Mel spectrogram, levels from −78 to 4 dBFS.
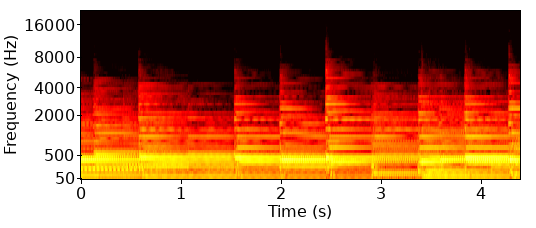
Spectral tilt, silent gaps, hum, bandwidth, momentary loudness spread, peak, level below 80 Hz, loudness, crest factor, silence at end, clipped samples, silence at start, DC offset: -8 dB/octave; none; none; 7.4 kHz; 6 LU; -2 dBFS; -38 dBFS; -17 LUFS; 14 dB; 0 s; under 0.1%; 0 s; 2%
